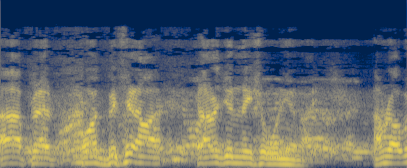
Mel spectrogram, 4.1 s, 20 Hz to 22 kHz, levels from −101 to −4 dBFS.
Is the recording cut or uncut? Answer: uncut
